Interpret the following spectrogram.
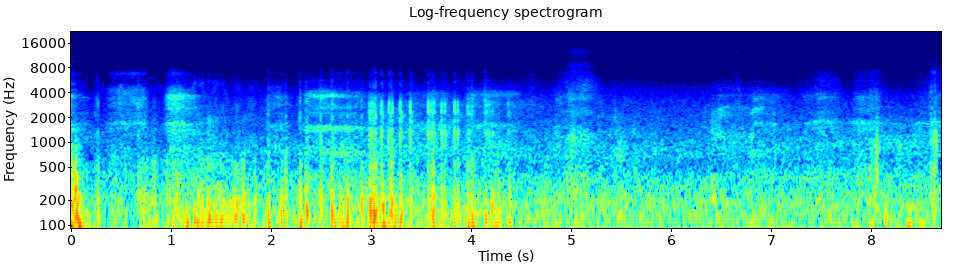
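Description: Wind buffeting the microphone, an uneven low rumble, with a short run of light clicks about three seconds in.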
